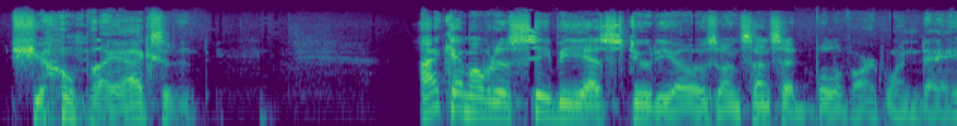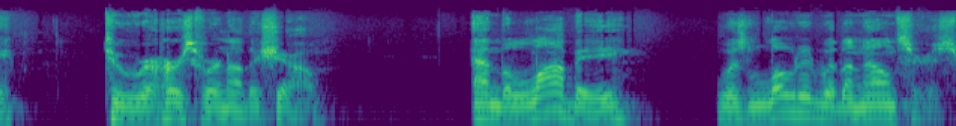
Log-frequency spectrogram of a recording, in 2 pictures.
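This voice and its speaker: Older American male, retired announcer telling anecdotes in a mid-pitched voice. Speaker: former radio announcer reminiscing. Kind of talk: reminiscing narration, storytelling.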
